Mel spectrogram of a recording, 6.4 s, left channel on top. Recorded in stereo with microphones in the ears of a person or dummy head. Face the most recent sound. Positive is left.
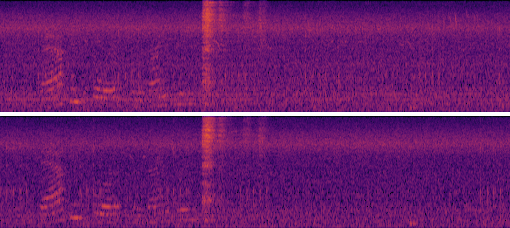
turn(degrees=-10)  # may be behind; listen again after turning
